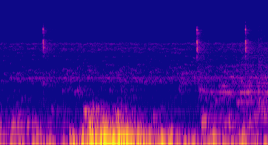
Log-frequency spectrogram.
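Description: Two sharp computer-mouse clicks about two and a half seconds apart, with a faint low rumble between them.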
